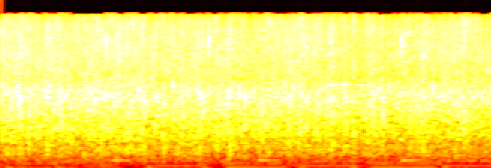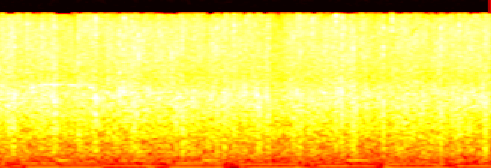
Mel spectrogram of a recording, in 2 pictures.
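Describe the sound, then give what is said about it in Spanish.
Sustained audience applause for a birthday guest on a radio show: a dense, steady wash of clapping that holds evenly throughout, with low, stepped bass notes running underneath. “Un fuerte aplauso para ti.”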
